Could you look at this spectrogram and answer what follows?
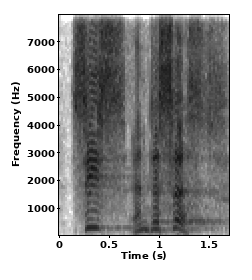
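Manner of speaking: commanding booming yell, very high and loud. Telling a story, recounting what a man yelled out: retelling a booming yell. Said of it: "he yelled out in his booming voice".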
